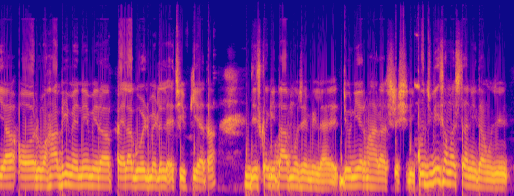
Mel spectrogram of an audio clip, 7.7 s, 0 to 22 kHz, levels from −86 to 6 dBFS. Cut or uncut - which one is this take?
cut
